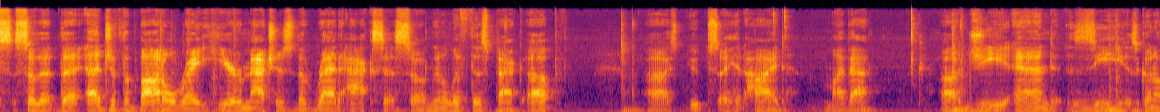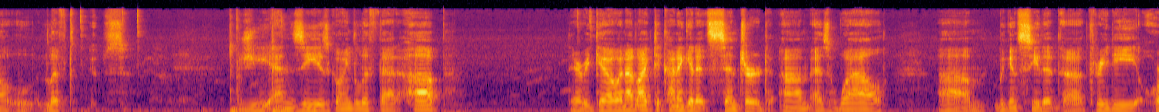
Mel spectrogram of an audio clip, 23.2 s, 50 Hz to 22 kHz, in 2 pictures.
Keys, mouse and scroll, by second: 4.9 h, 6.2 h, 7.8 click, 9.4 g, 11.1 z, 12.8 click, 13.9 g.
